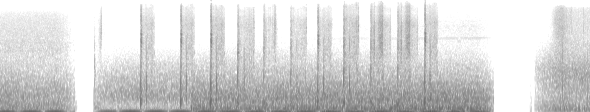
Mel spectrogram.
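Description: Footsteps patter on pavement outdoors.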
